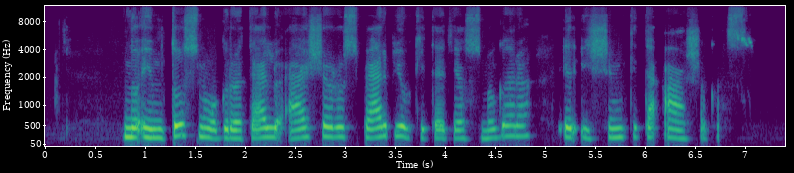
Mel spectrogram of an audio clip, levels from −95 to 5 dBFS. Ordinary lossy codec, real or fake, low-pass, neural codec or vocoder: Opus, 16 kbps; fake; 10.8 kHz; vocoder, 44.1 kHz, 128 mel bands, Pupu-Vocoder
